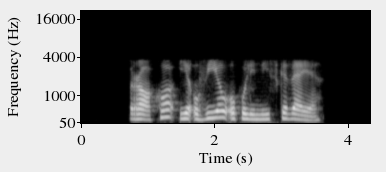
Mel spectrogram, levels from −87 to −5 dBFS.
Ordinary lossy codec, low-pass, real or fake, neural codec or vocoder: AAC, 32 kbps; 3.6 kHz; fake; codec, 16 kHz, 4 kbps, FunCodec, trained on LibriTTS, 50 frames a second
